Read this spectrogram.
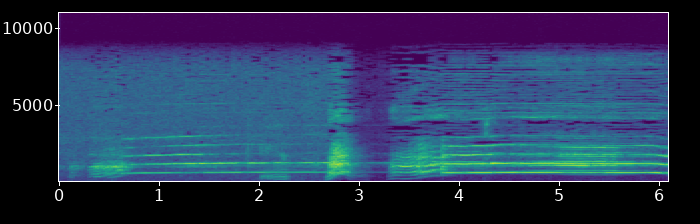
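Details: A male Shetland Sheepdog, a pet, howling along after hearing a recording of his own howl. Steady, sustained tonal howls with a short break near the middle, then a long, even, held howl to the end.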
